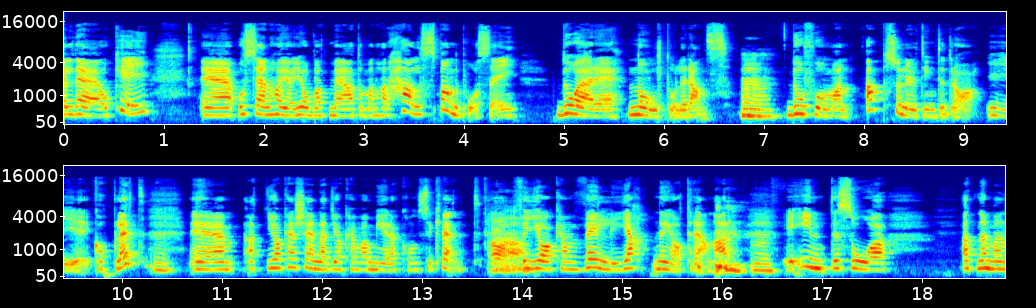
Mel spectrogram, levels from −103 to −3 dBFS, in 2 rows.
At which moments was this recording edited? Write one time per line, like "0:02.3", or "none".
0:09.2
0:11.2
